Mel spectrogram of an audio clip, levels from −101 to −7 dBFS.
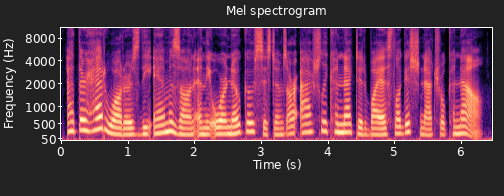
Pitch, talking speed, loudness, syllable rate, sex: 215 Hz, 160 wpm, -16 LUFS, 5.5 syllables/s, female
